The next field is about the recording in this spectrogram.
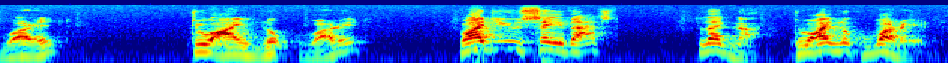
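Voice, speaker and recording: Anxious, defensive male angel for stage-style audio drama, acted by a man; slow delivery, very lively intonation. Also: fairly high pitch, husky, full character voice. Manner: fretful, defensive, deliberate.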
